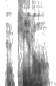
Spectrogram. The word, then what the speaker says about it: Cannell: I listened to a podcast from Think Media, and they're a podcast, YouTube creators, content creation, and Sean Cannell rhymes with YouTube channel.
